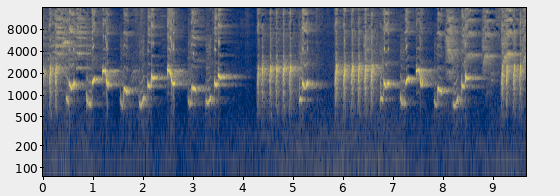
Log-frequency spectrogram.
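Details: A straw-headed bulbul pours out rich warbled phrases in a haunted cave, with chains of stepped, rolling whistles alternating with harsh rapid chatters and one brief silent break midway.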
